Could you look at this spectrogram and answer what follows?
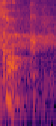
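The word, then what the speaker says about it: caulk: Coke, C-A-U-L-K, Coke. Ah, I think it might be pronounced Coke.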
